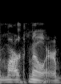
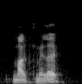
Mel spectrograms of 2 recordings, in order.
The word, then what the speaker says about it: Mark Millar: Uh, he, well, he pronounces it Mark Miller, but yes, it's spelled Mark well, Millar. Actually, he pronounces it Mark Miller.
